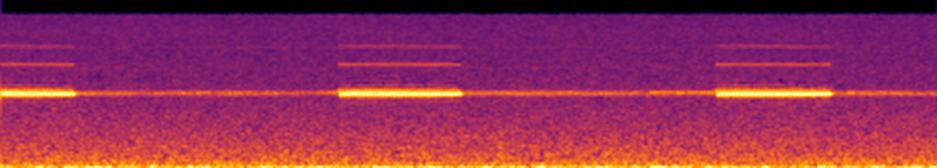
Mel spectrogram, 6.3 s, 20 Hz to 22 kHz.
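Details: Crickets on a summer night, recorded with a Zoom H5: a steady high-pitched trill runs throughout, swelling into louder ringing bursts under a second long at about 2.5-second intervals, over a soft low background hiss.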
